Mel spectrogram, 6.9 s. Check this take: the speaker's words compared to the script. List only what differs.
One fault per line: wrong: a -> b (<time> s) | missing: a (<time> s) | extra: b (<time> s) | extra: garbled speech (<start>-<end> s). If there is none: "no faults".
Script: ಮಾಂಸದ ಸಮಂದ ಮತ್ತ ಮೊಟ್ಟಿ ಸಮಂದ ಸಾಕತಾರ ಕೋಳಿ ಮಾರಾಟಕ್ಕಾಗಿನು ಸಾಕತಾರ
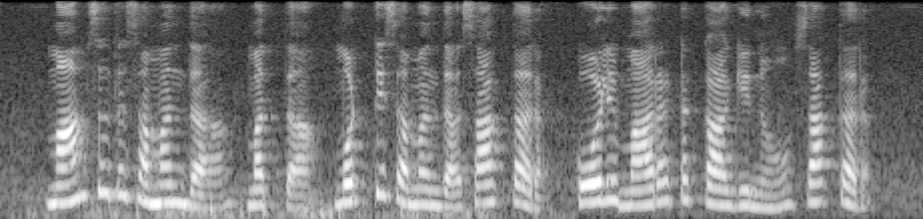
no faults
